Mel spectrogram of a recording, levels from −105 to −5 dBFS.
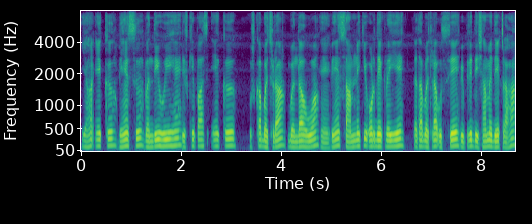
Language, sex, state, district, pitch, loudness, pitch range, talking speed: Hindi, male, Maharashtra, Sindhudurg, 130 Hz, -24 LUFS, 120-140 Hz, 200 wpm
